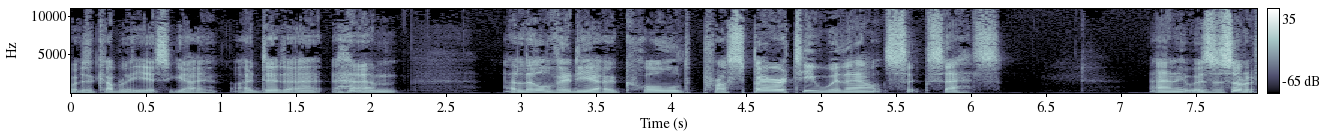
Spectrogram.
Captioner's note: chuckles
